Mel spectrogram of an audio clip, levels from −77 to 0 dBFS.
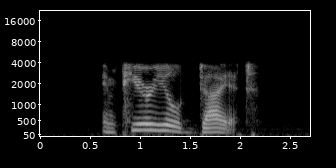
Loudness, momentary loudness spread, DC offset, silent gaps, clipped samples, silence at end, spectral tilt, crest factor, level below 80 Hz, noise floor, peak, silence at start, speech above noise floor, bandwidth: -29 LUFS; 14 LU; under 0.1%; none; under 0.1%; 0.55 s; -3 dB/octave; 18 dB; -58 dBFS; -71 dBFS; -12 dBFS; 0.6 s; 42 dB; 4.4 kHz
